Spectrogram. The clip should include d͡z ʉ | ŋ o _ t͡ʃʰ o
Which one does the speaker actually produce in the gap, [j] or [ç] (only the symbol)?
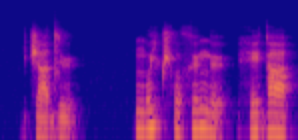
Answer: j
